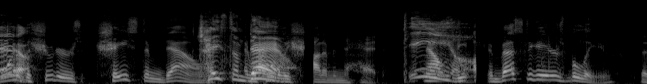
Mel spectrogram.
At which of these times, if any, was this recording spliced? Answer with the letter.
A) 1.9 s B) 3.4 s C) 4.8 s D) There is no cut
C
